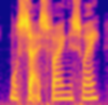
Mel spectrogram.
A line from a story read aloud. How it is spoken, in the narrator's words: Wes mumbled against his torn sleeve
